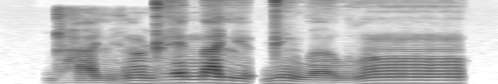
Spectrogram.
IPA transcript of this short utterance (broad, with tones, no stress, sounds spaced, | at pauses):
ɖʱ a˨ lʲ r õ˦ ɖʱ ɛ˦ n a˦ lʲ o˧ ʔ ɖ ĩ˦˨ w ʌː˨ w l õː˦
